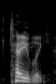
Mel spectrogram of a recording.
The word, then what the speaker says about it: Teulu: Teulu or Tila is Welsh and sounds something like Taily. Yeah. It is pronounced Taily, which I literally just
